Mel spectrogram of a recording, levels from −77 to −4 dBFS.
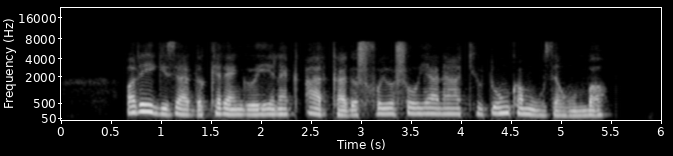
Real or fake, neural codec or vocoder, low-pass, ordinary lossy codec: fake; codec, 16 kHz, 0.7 kbps, FocalCodec; 7.2 kHz; MP3, 64 kbps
